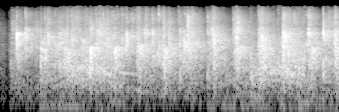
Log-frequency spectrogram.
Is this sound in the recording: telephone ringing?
no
